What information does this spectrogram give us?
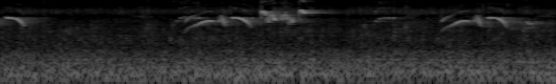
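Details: Lemon-breasted seedeater from dry savannah and rural gardens, producing high looping whistles and sharp chirps in two bursts a few seconds apart, with a fainter trailing phrase and steady low hiss behind.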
